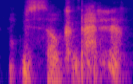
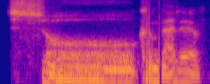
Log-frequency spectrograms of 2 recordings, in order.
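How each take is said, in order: First: Whispered admission. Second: Slow, lower So competitive, stretched; drawn-out repeat. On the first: Admitting to listeners she is competitive: whispered confession. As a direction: whisper I'm so competitive, breathy and soft. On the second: Repeating her confession to listeners: slow drawn-out. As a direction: savor the admission slowly. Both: Real, not acted.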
